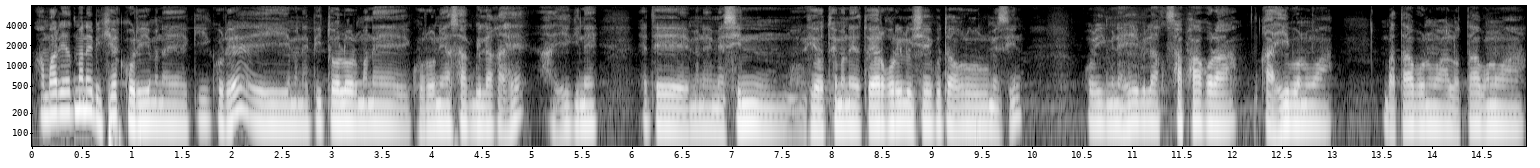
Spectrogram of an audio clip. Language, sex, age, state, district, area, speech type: Assamese, male, 30-45, Assam, Barpeta, rural, spontaneous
